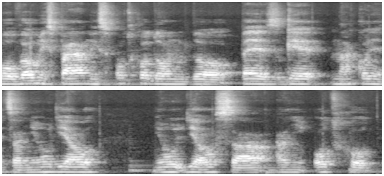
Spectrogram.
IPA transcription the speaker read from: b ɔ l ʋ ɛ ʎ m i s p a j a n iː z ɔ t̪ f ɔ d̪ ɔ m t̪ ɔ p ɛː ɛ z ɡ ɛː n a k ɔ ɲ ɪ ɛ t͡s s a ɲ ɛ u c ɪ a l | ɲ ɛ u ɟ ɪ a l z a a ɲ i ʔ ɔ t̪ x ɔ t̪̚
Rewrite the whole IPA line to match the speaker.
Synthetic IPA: b ɔ l ʋ ɛ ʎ m i s p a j a n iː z ɔ t̪ x ɔ d̪ ɔ m d̪ ɔ p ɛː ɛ z ɡ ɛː n a k ɔ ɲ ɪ ɛ t͡s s a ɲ ɛ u ɟ ɪ a l | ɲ ɛ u ɟ ɪ a l s a a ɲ i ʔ ɔ t̪ x ɔ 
